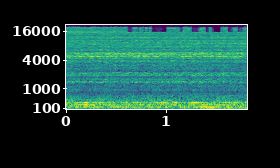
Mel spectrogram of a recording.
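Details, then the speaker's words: Vaillant ecoTEC combination boiler with low pressure, F22 fault: soft, even hiss of water through the opened filling loop as the system is topped up toward 1.5 bar; normal. "little bit and you'll hear the water going in and then go look at the pressure and it'll gradually start going up"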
